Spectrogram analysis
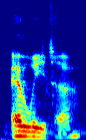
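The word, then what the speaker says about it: Eylita: say her name uh elliott elita okay my clothes you're close it's not 100 but uh paul how do they set in the audiobook okay as far as i remember it's elita in the audiobook i could be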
